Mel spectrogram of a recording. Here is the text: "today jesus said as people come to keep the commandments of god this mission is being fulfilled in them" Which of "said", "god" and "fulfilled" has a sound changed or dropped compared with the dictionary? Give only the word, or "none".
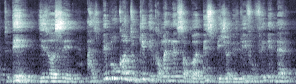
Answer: fulfilled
